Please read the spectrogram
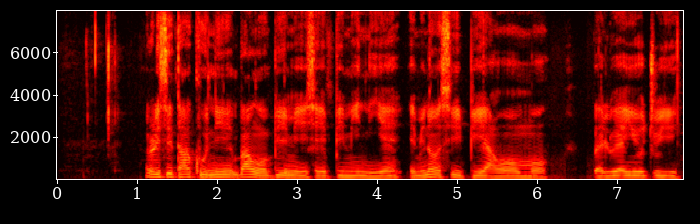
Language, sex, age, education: Yoruba, male, 15-29, tertiary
